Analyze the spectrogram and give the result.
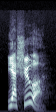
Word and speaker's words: Yeshua: They're the same. Yeshua. Joshua is how we pronounce essentially Yeshua in English. It's how we look at the Hebrew word and we bring it into English as Joshua.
